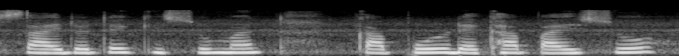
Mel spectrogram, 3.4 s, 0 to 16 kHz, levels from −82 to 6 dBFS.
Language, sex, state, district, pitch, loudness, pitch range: Assamese, female, Assam, Sonitpur, 250 Hz, -11 LUFS, 235-265 Hz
